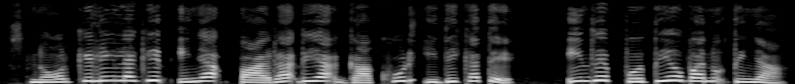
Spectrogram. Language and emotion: Santali, fearful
